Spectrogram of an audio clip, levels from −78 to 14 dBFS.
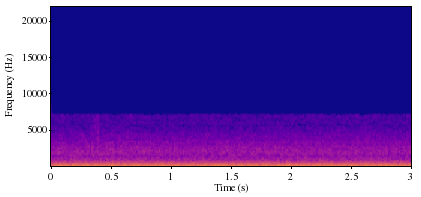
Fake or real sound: real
